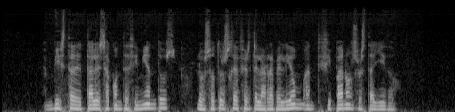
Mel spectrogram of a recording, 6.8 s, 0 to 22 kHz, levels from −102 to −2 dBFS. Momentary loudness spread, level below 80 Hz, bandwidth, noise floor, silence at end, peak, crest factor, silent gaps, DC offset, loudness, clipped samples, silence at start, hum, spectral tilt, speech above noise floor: 8 LU; -58 dBFS; 13.5 kHz; -79 dBFS; 0.9 s; -22 dBFS; 16 dB; none; under 0.1%; -38 LUFS; under 0.1%; 0.65 s; none; -7 dB/octave; 42 dB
